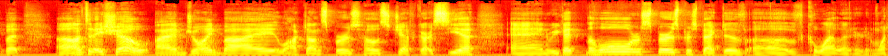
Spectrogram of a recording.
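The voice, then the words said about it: Tired, strained voice. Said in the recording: “I'm tired and I talked too much yesterday, so my voice is kind of evading me today.”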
